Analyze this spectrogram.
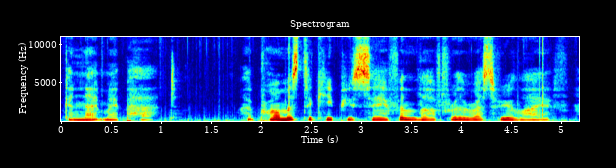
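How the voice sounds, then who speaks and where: A woman voicing a doting, possessive female vampire queen in an ASMR roleplay, speaking in a soft, soothing whisper close to the mic. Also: mid-range voice, level tone, measured pace, creaky, a little hiss or hum. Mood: tender.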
